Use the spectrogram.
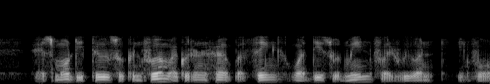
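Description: From 0.39 to 0.42 s, packet loss with last packet repeated fills a 30 ms gap, consistent with one lost packet, with a replayed chunk. It is heard as a small blip. On a spectrogram, the speech sits within the 250 Hz to 3.5 kHz telephone band.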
